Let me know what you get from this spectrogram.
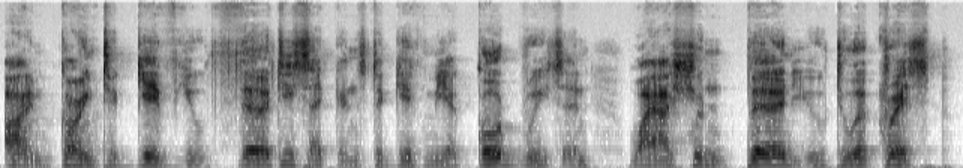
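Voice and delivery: loud dragon bellow; menacing roaring dragon voice. Acted. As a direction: threaten the tiny intruder, roaring. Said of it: "bellowed the dragon".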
